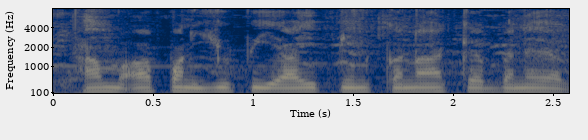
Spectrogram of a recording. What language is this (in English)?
Maithili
